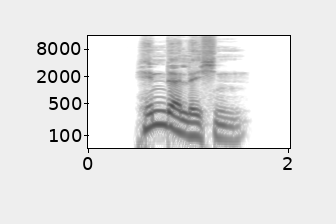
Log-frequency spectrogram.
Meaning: inflection of hinderlich: 1. strong genitive masculine/neuter singular 2. weak/mixed genitive/dative all-gender singular 3. strong/weak/mixed accusative masculine singular 4. strong dative plural
- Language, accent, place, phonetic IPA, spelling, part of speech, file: German, Germany, Berlin, [ˈhɪndɐlɪçn̩], hinderlichen, adjective, De-hinderlichen.ogg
